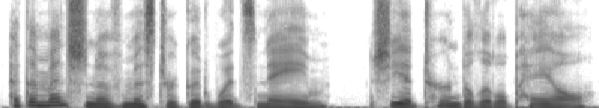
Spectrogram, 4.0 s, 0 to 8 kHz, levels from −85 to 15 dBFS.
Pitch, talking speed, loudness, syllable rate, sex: 170 Hz, 195 wpm, -16 LUFS, 4.8 syllables/s, female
